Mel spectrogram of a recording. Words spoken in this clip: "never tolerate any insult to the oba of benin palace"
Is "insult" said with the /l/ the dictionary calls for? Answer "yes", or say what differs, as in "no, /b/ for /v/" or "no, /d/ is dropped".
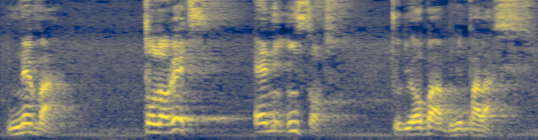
no, /n/ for /l/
